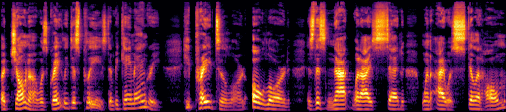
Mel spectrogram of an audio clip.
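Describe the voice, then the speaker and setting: Putting on a raspy character voice, a man speaks fairly slowly with a fairly high pitch and lively intonation. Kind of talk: scripture reading. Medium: read story. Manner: measured, reverent.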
